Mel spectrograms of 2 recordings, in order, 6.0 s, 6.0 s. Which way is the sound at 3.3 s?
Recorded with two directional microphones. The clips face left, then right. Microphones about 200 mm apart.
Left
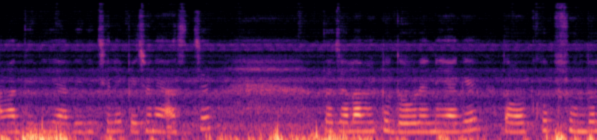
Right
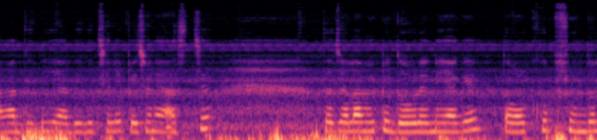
25° right (ahead or behind).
